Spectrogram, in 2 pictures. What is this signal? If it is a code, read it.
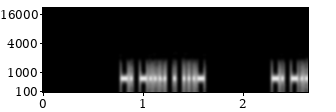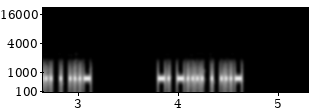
Morse code, heard as a keyed tone, about 50 wpm, 700 Hz. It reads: N6EV N6EV N6EV
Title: Call Signs Repeated 2x - 50wpm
